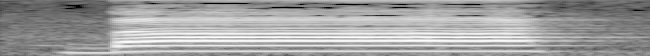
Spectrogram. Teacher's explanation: Алиф, я, вау тамгалары аракетсиз келген учурда өзүнөн мурдагы тамганы созот. Алиф өзүнөн мурда фатха келсе, фатханы созот. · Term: созулма үндүүлөр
